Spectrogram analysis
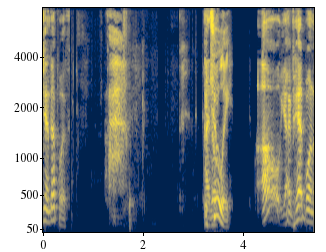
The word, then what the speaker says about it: Thule: Thule. Yeah. Is that how you pronounce it? I've heard it multiple different ways. I've heard Thule. I've heard Thule. I've heard Tool. But I like Thule.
